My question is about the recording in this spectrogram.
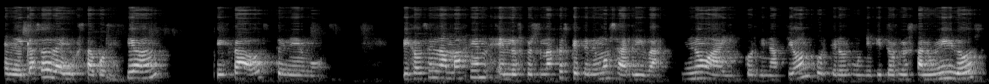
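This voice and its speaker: A woman's voice: on the high side, normal speed, pushed and bright. A woman teacher from Spain, explaining grammar in a recorded lecture and talking straight to her students. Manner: explanatory, addresses students directly. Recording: echoey room, faint background noise.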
